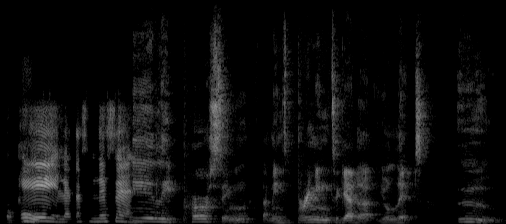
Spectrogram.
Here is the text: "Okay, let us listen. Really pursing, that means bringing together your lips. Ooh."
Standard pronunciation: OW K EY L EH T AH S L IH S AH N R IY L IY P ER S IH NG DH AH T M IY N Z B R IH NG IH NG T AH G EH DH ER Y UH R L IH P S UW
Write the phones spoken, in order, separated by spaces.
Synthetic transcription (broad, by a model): OW K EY L EH T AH S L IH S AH N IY L IY P ER S IH NG DH AH T M IY N Z B R IH NG IH NG T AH G EH DH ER Y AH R L IH P S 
